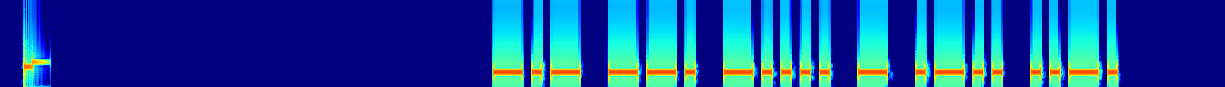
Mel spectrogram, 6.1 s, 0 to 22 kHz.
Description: Morse code, heard as a keyed tone, about 25 wpm, 700 Hz. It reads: KG6TLF
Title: USA Call Signs - 6 Characters - Repeated 3x - 25wpm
